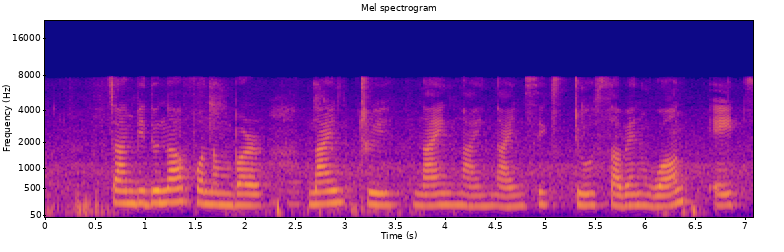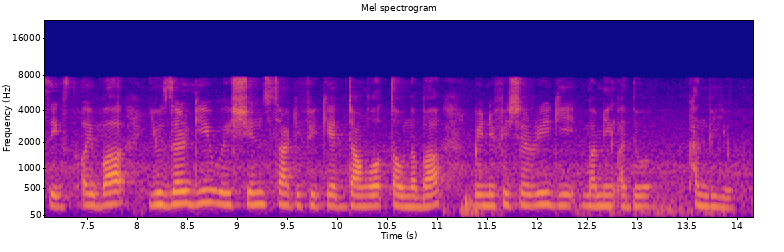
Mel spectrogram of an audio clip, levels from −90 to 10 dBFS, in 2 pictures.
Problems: background sounds at intervals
